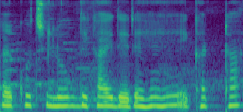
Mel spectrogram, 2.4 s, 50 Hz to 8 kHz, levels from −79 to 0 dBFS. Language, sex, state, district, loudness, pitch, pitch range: Hindi, female, Tripura, Unakoti, -16 LUFS, 225 Hz, 225-235 Hz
